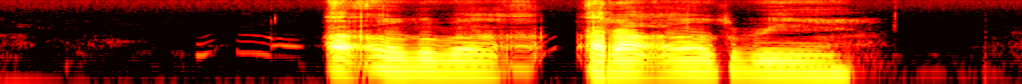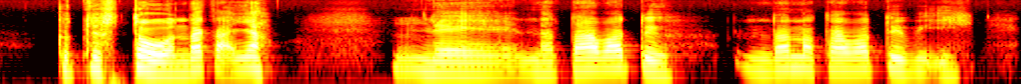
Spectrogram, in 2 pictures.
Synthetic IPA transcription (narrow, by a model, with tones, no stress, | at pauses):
a˨˧ðu˧β | a˧ɾã˧ðu˧βi˧ | kɨ˧t̪ɨ˧st̪o˨nd̪a˦kã˧ʔɲã˦ | nẽ˧nã˧t̪a˦βa˦t̪ɨ˧ | nd̪a˦nã˧t̪a˦βa˦t̪ɨ˧βi˧ʔi˧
